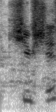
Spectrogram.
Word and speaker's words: Cuccias: Okay, Matthew Cucias spells his name Cuccias. Thank goodness for pronunciation, guys.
